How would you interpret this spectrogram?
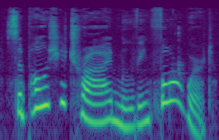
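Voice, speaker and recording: A woman's voice: on the high side, wildly swooping pitch, measured pace, mellow, dry recording, heavily acted. Woman doing a kind, cheerful rag doll boy. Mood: encouraging.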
